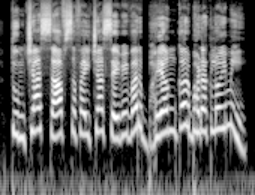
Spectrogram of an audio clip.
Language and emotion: Marathi, angry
